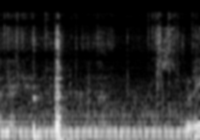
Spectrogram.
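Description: Thick cooked split peas and soup bones tipped from a metal pot into a stainless stockpot of soup: a soft wet squish with a sharp metal knock about half a second in, over a steady low hum.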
